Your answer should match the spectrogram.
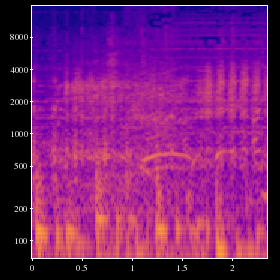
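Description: Goats bleating.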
